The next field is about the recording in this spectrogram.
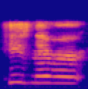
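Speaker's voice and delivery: ordinary talk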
